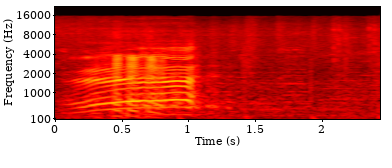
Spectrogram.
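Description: A person's loud, drawn-out vocal cry lasting about a second, rising in pitch and wavering, over background music with a steady beat.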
